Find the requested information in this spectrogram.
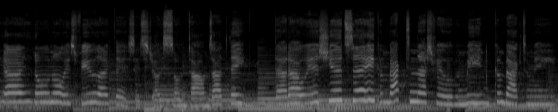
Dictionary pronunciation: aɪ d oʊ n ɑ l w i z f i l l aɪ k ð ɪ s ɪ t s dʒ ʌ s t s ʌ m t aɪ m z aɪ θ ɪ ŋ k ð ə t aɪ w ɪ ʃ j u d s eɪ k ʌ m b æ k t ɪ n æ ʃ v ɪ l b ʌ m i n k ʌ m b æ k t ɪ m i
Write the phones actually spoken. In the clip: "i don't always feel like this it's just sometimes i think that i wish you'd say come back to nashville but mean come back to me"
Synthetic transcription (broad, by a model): aɪ d oʊ n ɑ l w i z f i l l aɪ k ð ɪ s ɪ t s dʒ ʌ s t s ʌ m t aɪ m z aɪ θ ɪ ŋ k ð ə t aɪ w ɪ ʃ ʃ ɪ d s eɪ k ʌ m b æ k t ɪ n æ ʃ f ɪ l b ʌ m i n k ʌ m b æ k t ɪ m i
